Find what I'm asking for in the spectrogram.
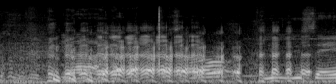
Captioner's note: laughing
